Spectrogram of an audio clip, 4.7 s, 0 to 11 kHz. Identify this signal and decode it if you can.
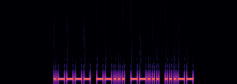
Morse code, heard as a keyed tone, about 28 wpm, 700 Hz. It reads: 1773
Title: Numbers - Contest Style - 4-Digit 28wpm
